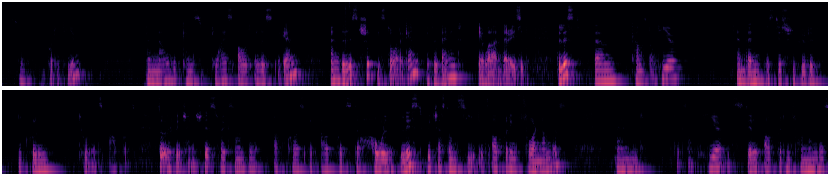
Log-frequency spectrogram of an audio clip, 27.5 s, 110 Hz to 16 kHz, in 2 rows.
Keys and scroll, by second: 5.8 super+e.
